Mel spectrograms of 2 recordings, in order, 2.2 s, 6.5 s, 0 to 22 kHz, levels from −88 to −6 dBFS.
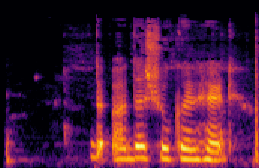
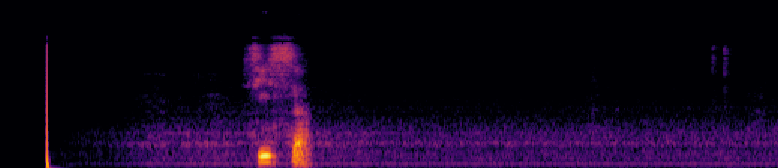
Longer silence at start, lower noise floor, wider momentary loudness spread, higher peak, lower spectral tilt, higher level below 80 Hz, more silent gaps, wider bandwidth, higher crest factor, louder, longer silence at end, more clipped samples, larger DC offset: second, 0.05 s vs 0.4 s; second, -51 dBFS vs -75 dBFS; second, 7 LU vs 17 LU; first, -4 dBFS vs -8 dBFS; second, -4 dB/octave vs -6.5 dB/octave; second, -66 dBFS vs -54 dBFS; neither; first, 14 kHz vs 7.8 kHz; second, 16 dB vs 24 dB; first, -18 LUFS vs -25 LUFS; second, 0 s vs 3.9 s; neither; neither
